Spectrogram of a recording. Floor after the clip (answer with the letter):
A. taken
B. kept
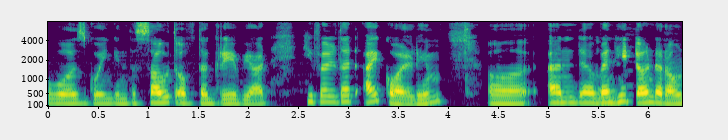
B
